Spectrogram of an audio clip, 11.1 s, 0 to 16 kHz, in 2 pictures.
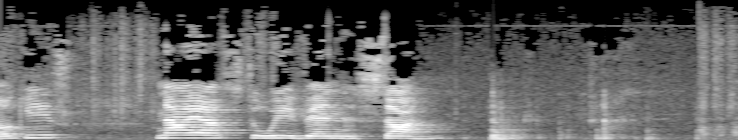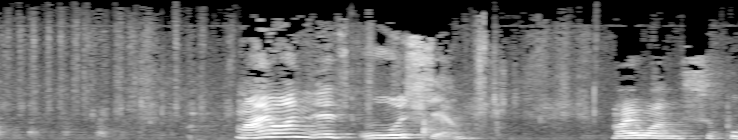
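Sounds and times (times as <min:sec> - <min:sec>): paintbrush scratching on paper: 0:05.2 - 0:10.1.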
